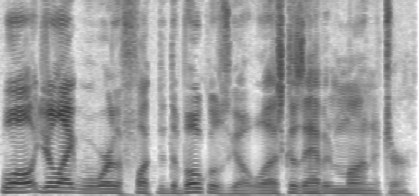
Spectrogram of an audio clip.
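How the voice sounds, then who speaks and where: A man hosting a casual software tutorial in an informal, slangy way, swearing now and then. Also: mid-range voice, racing, vocal fry, loud music behind the voice. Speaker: tutorial host.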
